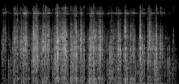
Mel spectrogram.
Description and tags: perc-peals-bottle
Peals plastik bottle sounds, recorded at audio technica 2035. The sound was little bit postprocessed.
